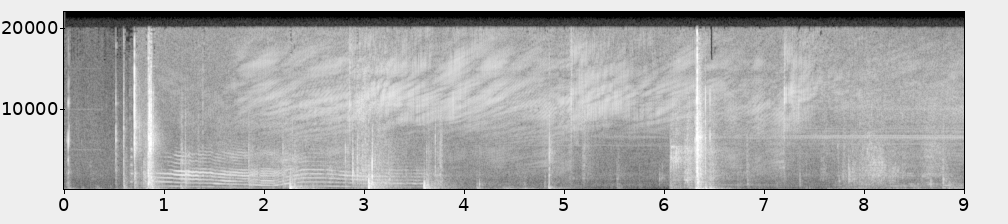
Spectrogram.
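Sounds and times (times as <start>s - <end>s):
door and latch clunking: 0.0s - 3.8s, 6.1s - 6.8s
surgeon's practice door hinge squealing in Paris apartment: 0.6s - 5.1s.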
